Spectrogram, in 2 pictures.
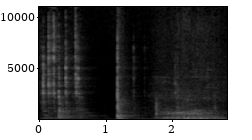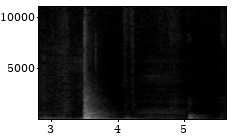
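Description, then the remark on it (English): One of two sliding doors, covering shelves with towels and toilet paper and a cupboard, rumbles open and shut several times, with low rolling scrapes between sharp knocks as the panels hit their stops; no one speaks. “On the right side there are shelves with some towels on them, toilet paper, extra toilet paper, and yeah, two sliding doors. So one covers the shelves and the other opens the cupboard.”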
